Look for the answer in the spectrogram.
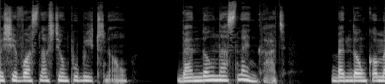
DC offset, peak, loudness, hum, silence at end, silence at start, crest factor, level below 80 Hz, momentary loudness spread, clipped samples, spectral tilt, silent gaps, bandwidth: under 0.1%; -2 dBFS; -17 LUFS; none; 0 s; 0 s; 14 dB; -50 dBFS; 15 LU; under 0.1%; -5.5 dB/octave; none; over 20 kHz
